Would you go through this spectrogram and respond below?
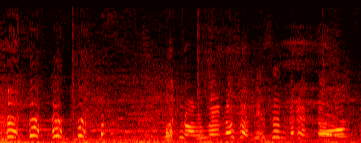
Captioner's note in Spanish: Risas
